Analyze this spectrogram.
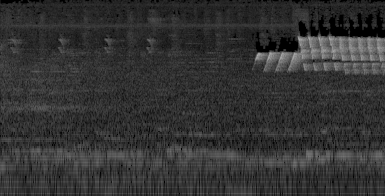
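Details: Faint, spaced high notes, then at about five seconds a white-throated seedeater bursts into the classic tuí tuí zel zel song with third note: quick slurred notes and a buzzy trill.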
